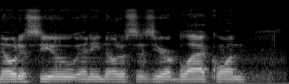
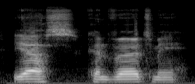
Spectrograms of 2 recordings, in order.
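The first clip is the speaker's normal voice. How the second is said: strained, utterly bored, going-through-the-motions voice. Describing a game scene, quoting the woman on the bed, imitating a strained, extremely bored voice. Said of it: "in a strained, extremely bored voice saying".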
